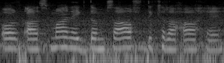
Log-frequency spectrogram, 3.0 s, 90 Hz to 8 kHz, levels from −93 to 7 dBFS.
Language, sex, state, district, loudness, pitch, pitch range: Hindi, female, Uttar Pradesh, Budaun, -39 LUFS, 255 Hz, 245-270 Hz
